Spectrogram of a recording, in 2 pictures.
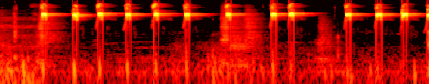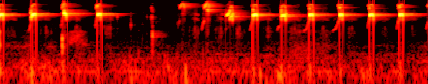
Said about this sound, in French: Et la troisième, c'était la grive musicienne.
